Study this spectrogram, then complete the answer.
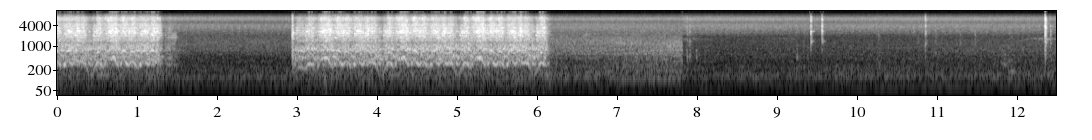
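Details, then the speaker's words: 1964 Chevy Impala SS convertible after 35 years in a shed, rotor and cap good and power present at the coil: two spells of steady cranking, about one and three seconds, that never fire. Crank no start with no spark from the coil; bad ground or coil suspected. "got no spark coming from our coil I know the coil or I know we got power"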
